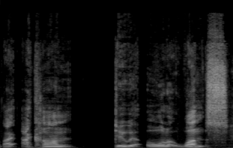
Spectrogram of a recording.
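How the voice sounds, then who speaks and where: In an unscripted Q&A for his listeners, an audio drama creator responds off the cuff with blunt, sweary, theatrically exasperated answers. He speaks unhurriedly at a medium pitch, a little mellow, over clean studio sound with no echo.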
